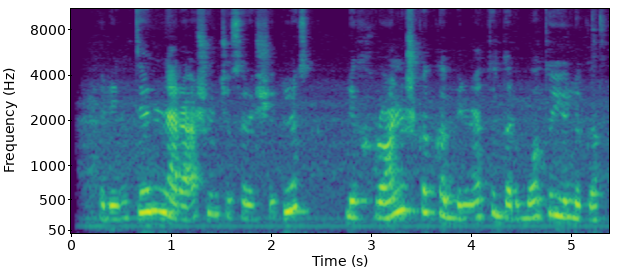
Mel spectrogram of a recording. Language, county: Lithuanian, Vilnius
